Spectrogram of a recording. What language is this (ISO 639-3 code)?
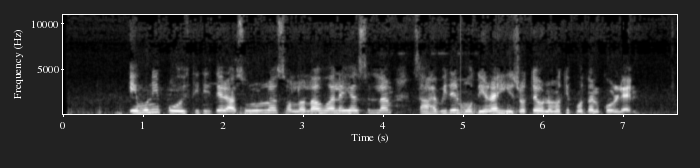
ben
